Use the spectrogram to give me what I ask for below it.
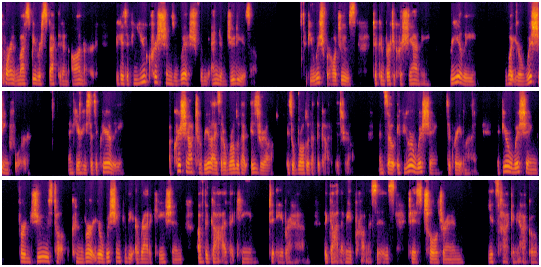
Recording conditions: video call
